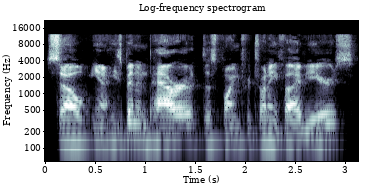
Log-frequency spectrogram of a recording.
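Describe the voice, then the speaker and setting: A man co-hosting a podcast, explaining history in a measured, casual way, thinking aloud with frequent ums and uhs. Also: mid-range voice, fairly even intonation.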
